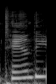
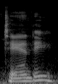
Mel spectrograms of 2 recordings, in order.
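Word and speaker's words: Thandie: Is her name Tandy or Thandy? Newton. Well, I don't know. I don't know. Sometimes the H is silent, sometimes not so much. So, but she was Thandy.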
